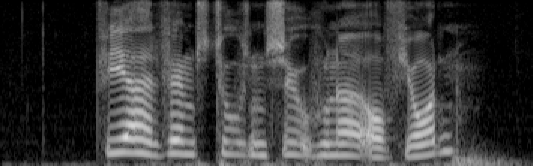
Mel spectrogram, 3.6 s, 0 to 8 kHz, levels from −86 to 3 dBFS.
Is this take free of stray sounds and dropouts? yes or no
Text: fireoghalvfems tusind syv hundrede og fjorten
yes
